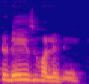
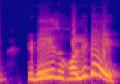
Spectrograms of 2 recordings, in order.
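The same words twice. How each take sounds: First: It is said plainly with a falling end. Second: It is said with more intonation, rising. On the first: It states that today is a holiday. "Teacher announce करेगा तो simple बोलेगा" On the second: It asks whether today is a holiday. "अगर आप पूछेंगे ... थोड़ा सा intonation ज्यादा हो गया"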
